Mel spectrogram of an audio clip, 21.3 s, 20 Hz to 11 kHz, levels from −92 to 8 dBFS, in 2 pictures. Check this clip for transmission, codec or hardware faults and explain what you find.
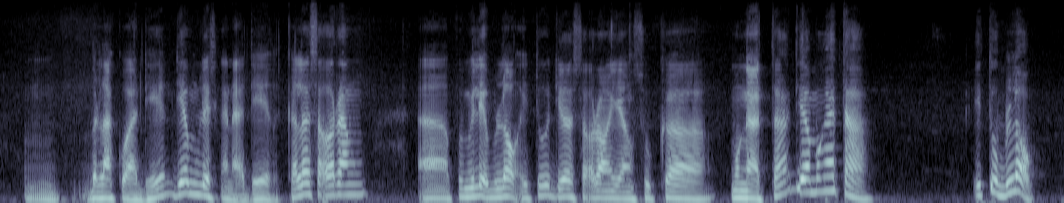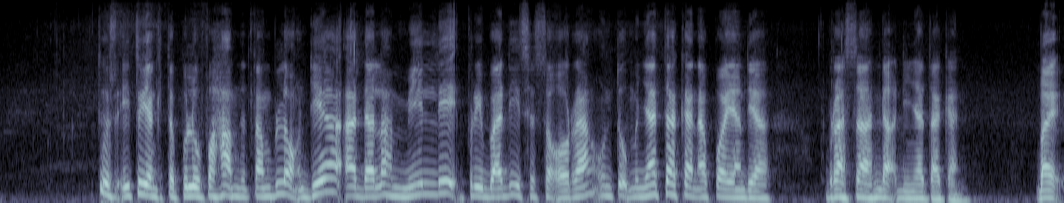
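One fault is present: a wrong sample rate from 5.58 s to the end. The samples are played slower than recorded, with no conversion, which fits 24 kHz audio played at 22 kHz. Speed drops to 0.919 times and pitch falls about 1.47 semitones. Unlike a pitch shift or time-stretch, both change together.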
